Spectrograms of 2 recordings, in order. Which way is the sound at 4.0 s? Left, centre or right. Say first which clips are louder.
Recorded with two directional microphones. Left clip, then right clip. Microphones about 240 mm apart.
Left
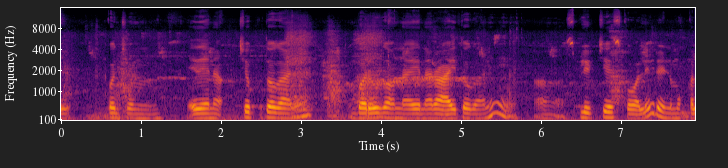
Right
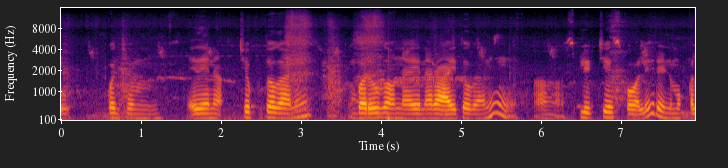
Right 6 dB; centre.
